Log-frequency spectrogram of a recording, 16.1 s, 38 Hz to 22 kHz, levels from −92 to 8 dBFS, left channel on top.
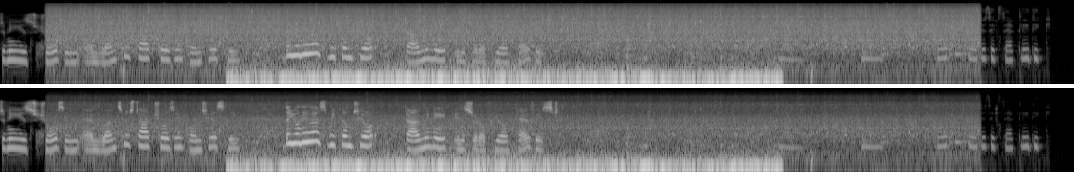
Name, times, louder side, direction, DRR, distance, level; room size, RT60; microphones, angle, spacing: voice 1, 0.0-5.6 6.1-8.4, right 4 dB, 70° right, 1.2 m, -30 dB
sound 1, 0.7-14.7, left 9 dB, 70° left, 1.7 m, -33 dB
sound 2, 2.4-8.5, right 2 dB, 20° right, 2.7 m, -48 dB
sound 3, 3.4-11.8, left 1 dB, 20° left, 1.2 m, -25 dB
voice 2, 11.4-12.4 12.9-13.3 14.0-15.8, left 2 dB, 50° left, 3.0 m, -45 dB
head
